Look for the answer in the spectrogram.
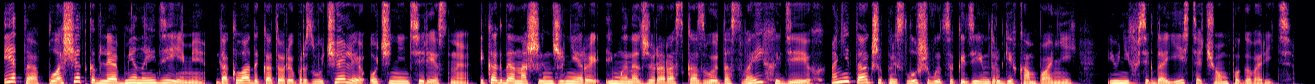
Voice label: prezent rus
